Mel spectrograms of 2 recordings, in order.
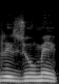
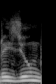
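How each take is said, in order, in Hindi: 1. शब्द के अंत में एक अतिरिक्त 'ay' स्वर जुड़ा होता है। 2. शब्द सादी 'm' ध्वनि पर खत्म होता है। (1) "इसका मतलब होता है रिज्यूमे।" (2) "बहुत सारे लोग इसको रिज्यूम बोलते हैं, वो गलत है।"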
